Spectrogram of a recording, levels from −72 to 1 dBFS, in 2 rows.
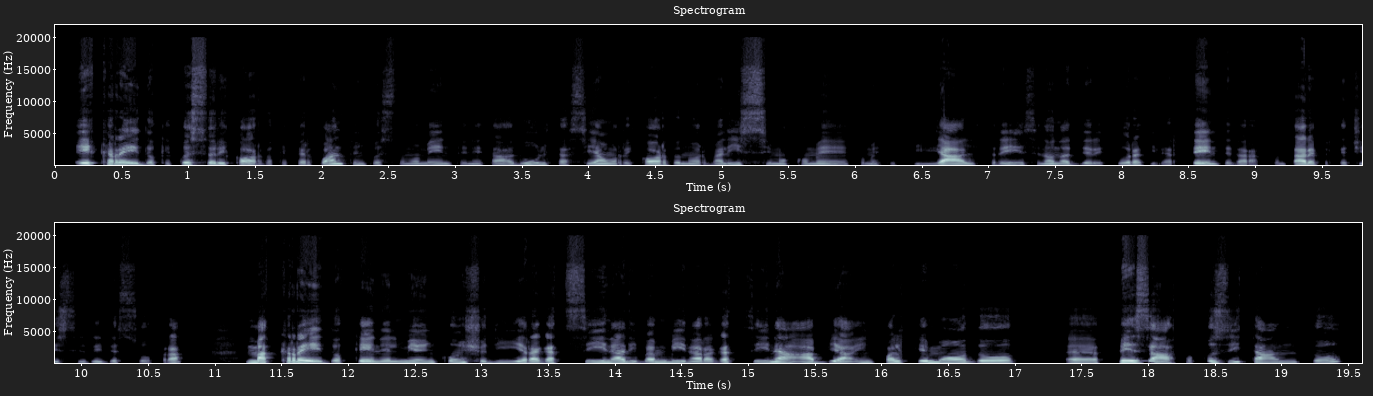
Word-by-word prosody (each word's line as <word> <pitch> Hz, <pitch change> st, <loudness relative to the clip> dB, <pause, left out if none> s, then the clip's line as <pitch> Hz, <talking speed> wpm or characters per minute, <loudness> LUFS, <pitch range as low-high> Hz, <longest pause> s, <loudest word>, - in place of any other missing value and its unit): e 205 Hz, +1 st, +7 dB
credo 210 Hz, -7 st, +2 dB
che 185 Hz, +2 st, -22 dB
questo 245 Hz, +1 st, 0 dB
ricordo- 190 Hz, -5 st, 0 dB
che 175 Hz, -, -25 dB
per 165 Hz, -, -10 dB
quanto 275 Hz, +2 st, 0 dB
in 175 Hz, -, -14 dB
questo 165 Hz, -1 st, -18 dB
momento 170 Hz, +1 st, -11 dB
in 140 Hz, -, -15 dB
età 140 Hz, 0 st, -9 dB
adulta 185 Hz, +1 st, -8 dB
sia 170 Hz, +3 st, -3 dB
un 165 Hz, -1 st, -4 dB
ricordo 165 Hz, +3 st, 0 dB
normalissimo 155 Hz, +1 st, -9 dB
come 150 Hz, -4 st, -10 dB
come 145 Hz, -1 st, -18 dB
tutti 140 Hz, -, -27 dB
gli 155 Hz, +2 st, -14 dB
altri, 160 Hz, +8 st, +3 dB
se 160 Hz, -, -22 dB
non 155 Hz, +2 st, -4 dB
addirittura 155 Hz, +3 st, -6 dB
divertente 150 Hz, +1 st, -3 dB
da 140 Hz, -, -8 dB
raccontare 160 Hz, +2 st, 0 dB
perché 155 Hz, -, -20 dB
ci -, -, -15 dB
si 155 Hz, 0 st, -18 dB
ride 145 Hz, 0 st, -12 dB
sopra- -, -, -6 dB, 0.5 s
ma 225 Hz, +1 st, +7 dB
credo 195 Hz, -12 st, +5 dB
che 190 Hz, -3 st, +3 dB
nel 165 Hz, 0 st, -3 dB
mio 195 Hz, +1 st, -2 dB
inconscio 195 Hz, 0 st, -6 dB
di 175 Hz, -1 st, -5 dB
ragazzina 200 Hz, +3 st, +1 dB
di 200 Hz, -5 st, -6 dB
bambina, 185 Hz, 0 st, 0 dB
ragazzina 210 Hz, +7 st, 0 dB
abbia 180 Hz, -1 st, +2 dB
in 185 Hz, +2 st, -9 dB
qualche 200 Hz, +1 st, +1 dB
modo, 235 Hz, +3 st, +3 dB, 0.3 s
ehm, 155 Hz, -1 st, -1 dB
pesato 205 Hz, -7 st, +4 dB
così 200 Hz, +8 st, -4 dB
tanto 230 Hz, +4 st, -4 dB
180 Hz, 160 wpm, -24 LUFS, 160-210 Hz, 0.5 s, e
